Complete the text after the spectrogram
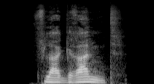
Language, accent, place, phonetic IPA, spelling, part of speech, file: German, Germany, Berlin, [flaˈɡʁant], flagrant, adjective, De-flagrant.ogg
- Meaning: flagrant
